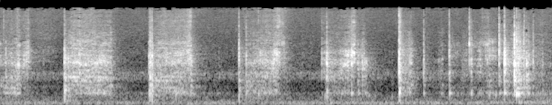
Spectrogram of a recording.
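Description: Very long fingernails scratch and rub the surface of a small, full, rectangular cardboard candy box of dark chocolates with its plastic wrap removed. Dry, raspy scraping strokes come in bursts with quiet gaps between them. Sharper, brighter clicks and taps cluster toward the end.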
